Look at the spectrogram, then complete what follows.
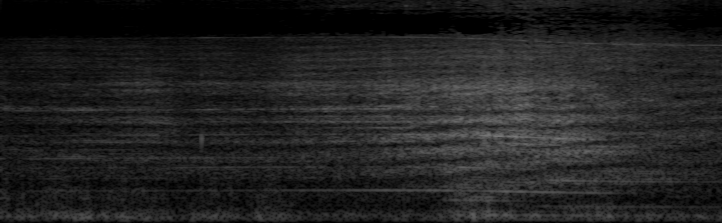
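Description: Small helicopter flying past: its engine and rotor build to a peak about five seconds in and drop in pitch as it goes by, over a low wind rumble.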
